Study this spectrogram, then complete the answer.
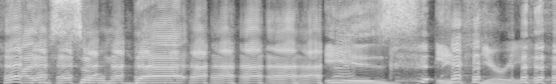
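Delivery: slow, high fury through laughter; hammed-up rage breaking into laughs; laughing mock fury.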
